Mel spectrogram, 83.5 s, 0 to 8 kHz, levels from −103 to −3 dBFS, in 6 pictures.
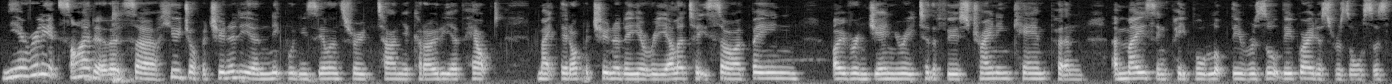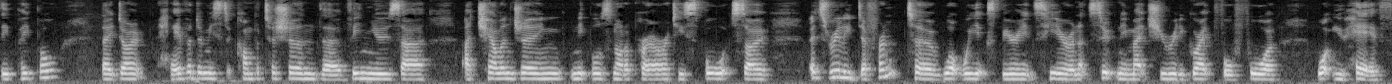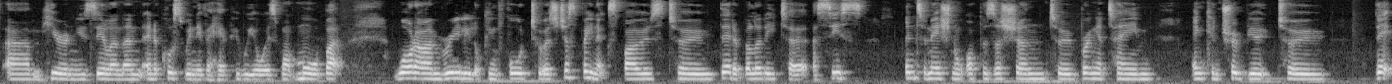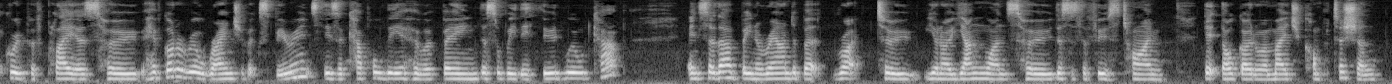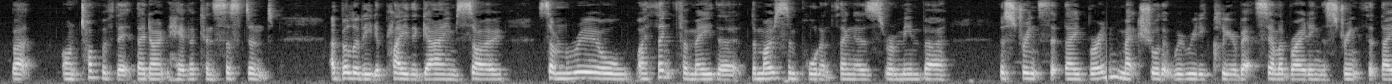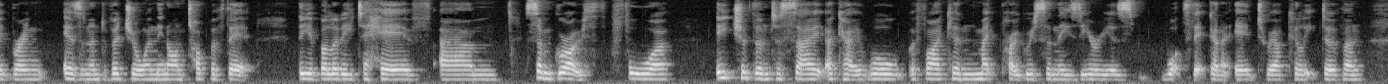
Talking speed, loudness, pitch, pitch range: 185 wpm, -21 LUFS, 185 Hz, 175-195 Hz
